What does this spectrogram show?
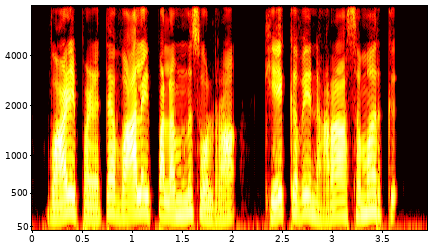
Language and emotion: Tamil, disgusted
